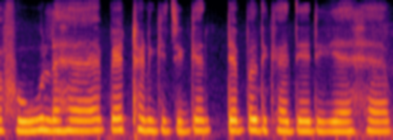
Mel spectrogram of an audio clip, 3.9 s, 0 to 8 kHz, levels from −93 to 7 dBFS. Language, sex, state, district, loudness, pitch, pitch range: Rajasthani, female, Rajasthan, Churu, -15 LUFS, 220 Hz, 210-225 Hz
